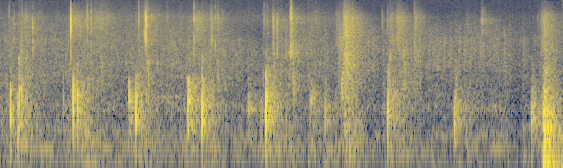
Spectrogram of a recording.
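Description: Footsteps of people walking into the next room in a German radio crime drama, a faint, steady, evenly paced series of many shoe steps on a hard floor.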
